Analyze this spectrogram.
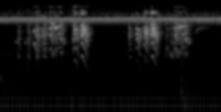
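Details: Zebra finch giving its typical call of excitement, quiet and pleasant: two bursts of short, nasal, harmonic-rich chirps in quick succession, separated by a brief pause, over a steady high-pitched electrical whine.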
